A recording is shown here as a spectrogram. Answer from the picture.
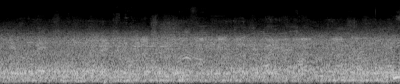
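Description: Crowd babble in a large hall: many people talking at once, a steady wash of voices with no single speaker standing out.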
